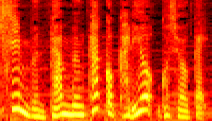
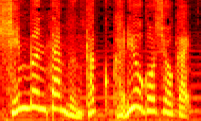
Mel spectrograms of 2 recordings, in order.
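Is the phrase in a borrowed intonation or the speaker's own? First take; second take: own; borrowed. First: It uses the speaker's own intonation pattern. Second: It uses another person's intonation pattern. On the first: "私のイントネーションでいきます" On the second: "このイントネーションはうちのリーダーの言ってるイントネーションでしたね"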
